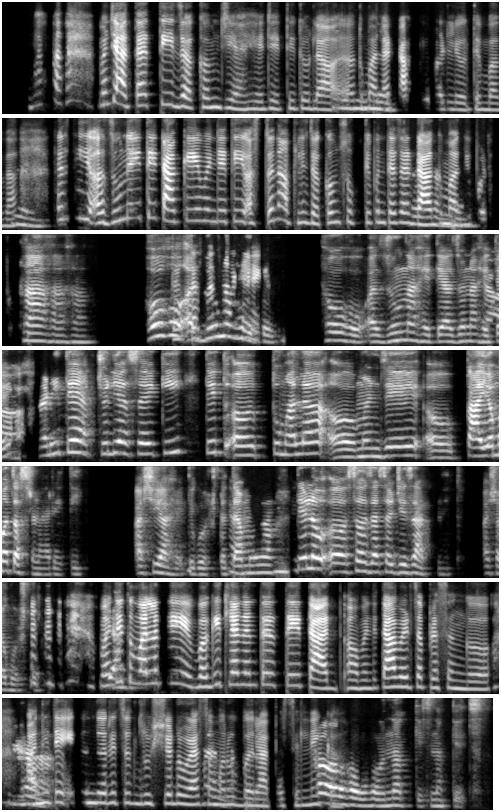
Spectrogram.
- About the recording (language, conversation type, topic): Marathi, podcast, लहानपणी अशी कोणती आठवण आहे जी आजही तुम्हाला हसवते?
- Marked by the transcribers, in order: chuckle; other background noise; in English: "ॲक्चुअली"; chuckle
